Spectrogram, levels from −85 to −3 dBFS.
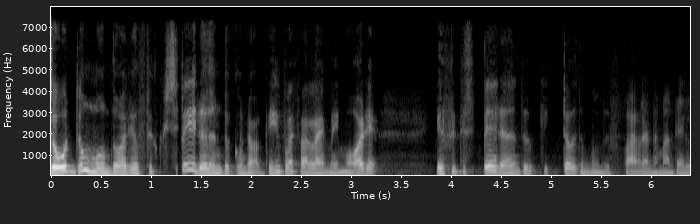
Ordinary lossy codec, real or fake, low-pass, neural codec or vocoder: none; fake; 7.2 kHz; codec, 16 kHz, 0.8 kbps, ZipCodec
